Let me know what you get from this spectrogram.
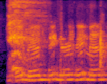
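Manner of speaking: high, eager bro voice imitating a fan; mock fan greeting. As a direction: play the overeager Seattle fan calling out. Mocking Seattle fans greeting him.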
